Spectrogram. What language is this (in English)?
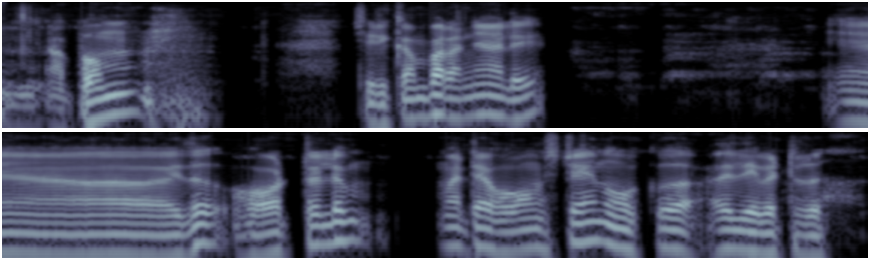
Malayalam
